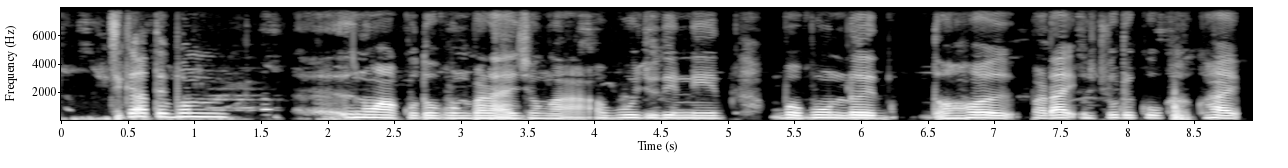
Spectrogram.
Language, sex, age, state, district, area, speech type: Santali, female, 30-45, West Bengal, Uttar Dinajpur, rural, spontaneous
